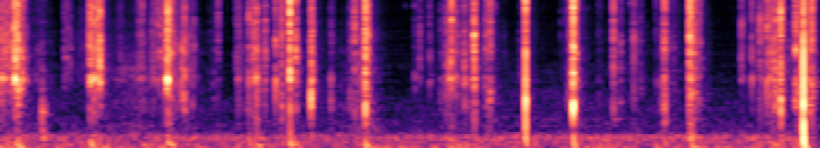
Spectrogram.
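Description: Long purple nails scratch along the bundled dry straw of a broomcorn straw whisk broom near its metal-capped handle. A quick, uneven run of sharp, dry, crackly scrapes is heard, bright and hissy with almost no low end and no ring after each stroke.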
